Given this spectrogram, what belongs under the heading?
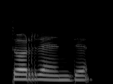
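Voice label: "torrende", female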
